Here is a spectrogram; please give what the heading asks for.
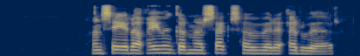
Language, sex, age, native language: Icelandic, female, 30-39, Icelandic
